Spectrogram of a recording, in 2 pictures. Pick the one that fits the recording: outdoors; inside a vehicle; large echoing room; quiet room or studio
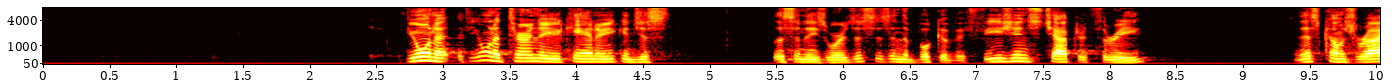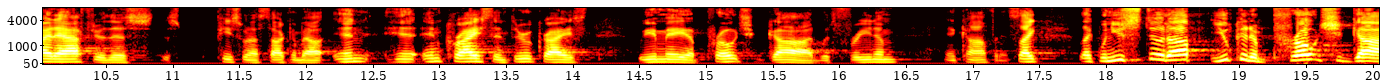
large echoing room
